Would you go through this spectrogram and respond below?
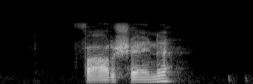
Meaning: nominative/accusative/genitive plural of Fahrschein
- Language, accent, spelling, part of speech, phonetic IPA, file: German, Austria, Fahrscheine, noun, [ˈfaːɐ̯ˌʃaɪ̯nə], De-at-Fahrscheine.ogg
